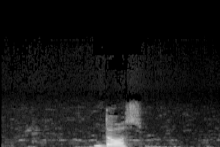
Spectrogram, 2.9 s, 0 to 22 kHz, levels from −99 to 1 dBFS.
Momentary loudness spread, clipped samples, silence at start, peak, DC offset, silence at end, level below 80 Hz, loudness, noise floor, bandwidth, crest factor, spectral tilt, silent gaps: 22 LU; under 0.1%; 1.25 s; -2 dBFS; under 0.1%; 1.1 s; -66 dBFS; -16 LUFS; -63 dBFS; 7 kHz; 20 dB; -5 dB/octave; none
